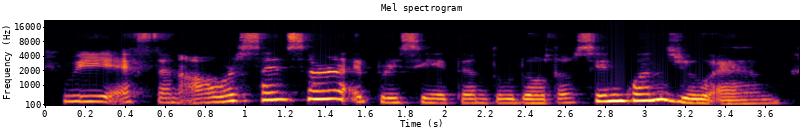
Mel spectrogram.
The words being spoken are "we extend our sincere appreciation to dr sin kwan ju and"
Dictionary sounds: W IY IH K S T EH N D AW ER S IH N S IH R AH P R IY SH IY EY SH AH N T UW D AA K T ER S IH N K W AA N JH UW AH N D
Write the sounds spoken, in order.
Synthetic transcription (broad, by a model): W IY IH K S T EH N AW ER S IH N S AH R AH P R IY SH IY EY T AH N T UW D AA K T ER S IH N K W AA N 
